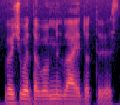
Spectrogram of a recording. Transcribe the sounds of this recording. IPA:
ʋɐˈʒʲuɔdɐʋoːm ɪn ˈlˠɐɪdoːtʊʋʲɛs

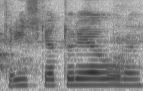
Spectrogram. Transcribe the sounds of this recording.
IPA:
ˈtʲrʲiːs kʲɛtʊˈrʲɪ ˈɛʊrɐɪ

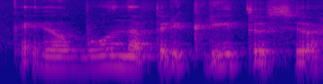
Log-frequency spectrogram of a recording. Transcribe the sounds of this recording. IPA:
ˈkɐɪ ˈjɛʊ ˈbuːnɐ pʲrʲɪˈkrʲiːtʊsʲʊ

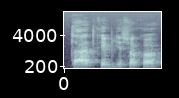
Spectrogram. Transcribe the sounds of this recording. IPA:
ˈtɐt ˈkɜbʲɡʲɪ ˈsoːkoː

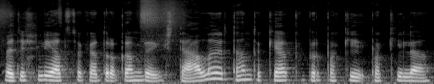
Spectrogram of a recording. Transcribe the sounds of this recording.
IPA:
bʲɛt ɪʃʲˈlʲiɛt ˈtoːkʲ kʲɛtoːrˈkɐmʲpʲɛ ɐɪkʃʲˈtʲæːlˠɐ ɪr ˈtʲɛ tʊˈkʲiɛ ˈkɐɪp ɪr pɐˈkʲɛɪ pɐkʲɪˈlˠɐ

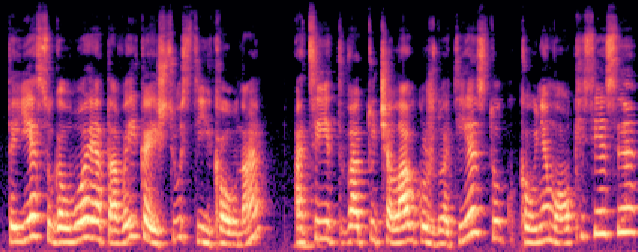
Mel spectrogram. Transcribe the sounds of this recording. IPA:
tɐɪ ˈjiɛ sʊɡɐlˠˈʋoːjɛ tɑː ˈʋɐɪkɑː ɪʃʲˈsʲuːsʲtʲɪ iː ˈkɐʊnɑː ɐtʲˈsʲɛɪt ˈʋɐ ˈtʊ ˈt͡ʃʲɛ ˈlˠɐʊk ʊʒduɔˈtʲiɛs ˈtʊ kɐʊˈnʲɛ ˈmoːkʲiːsʲiɛsʲɪ

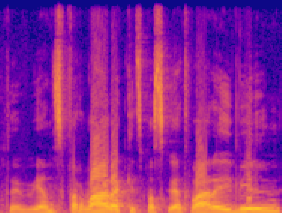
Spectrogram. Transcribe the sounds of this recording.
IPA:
ˈtɜ ˈʋʲiɛns pɐrˈʋɑːrɐ ˈkʲiːts pɐsˈkʊɪ ɐtˈʋɑːrɐ ɪ ˈʋʲiːlʲnʲ

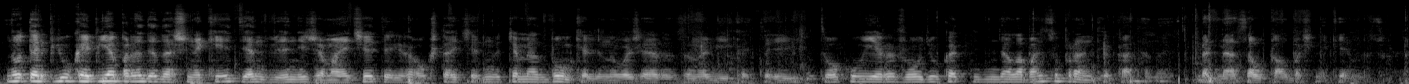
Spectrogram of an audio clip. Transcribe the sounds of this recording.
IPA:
ˈnʊ tʲɛrp ˈjuː kɐɪp ˈjiɛ ˈprɑːdʲɛdɐ ʃʲnʲɛˈkʲeːt ˈtʲɛn ʋʲiɛˈnʲɪ ʒʲɛˈmɐɪt͡ʃʲɛɪ ˈtɐɪ ɐʊkʃˈtɐɪt͡ʃʲɛɪ ˈnʊ t͡ʃʲɛ ˈmʲɛs ˈbʊʋʊm kʲɛˈlʲɪ nʊʋɐˈʒʲæːʋʲɛ zɐnɐˈʋʲiːkɐɪ ˈtɐɪ ˈtoːkuː iːˈrɐ ˈʒoːd͡ʒʲuː ˈkɐt ɪ nʲɛlˠɐˈbɐɪ sʊprɐnʲˈtʲɪ ˈkɑː tʲɛˈnɐɪ bʲɛt ˈmʲɛs ˈsɑːʋʊ kɐlˠˈbɐ ʃʲnʲɛˈkʲeːjoːm ˈʋʲɪsʊr

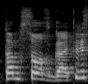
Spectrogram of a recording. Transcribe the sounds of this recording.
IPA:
tɐmˈsoːs ˈɡɑːtʲʋʲɪ

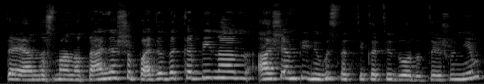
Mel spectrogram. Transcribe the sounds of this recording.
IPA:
tɐɪ ˈɑːnɐs ˈmɐn ɐˈtɑːnʲɛʃɐ ˈpɑːdʲɛdɐ kɐˈbʲiːnoːn ˈɐʃ ˈjɛm ˈpʲiːnʲɪɡʊs ˈtʲɪk ɐtʲɪˈduɔdʊ ˈtɐɪ ʃʊˈnʲɪm

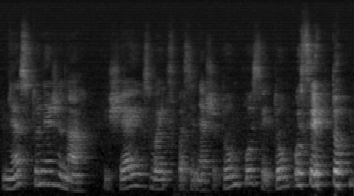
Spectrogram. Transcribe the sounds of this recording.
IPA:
ˈnʲɛs tʊ nʲɛʒʲeːˈnɑː ɪʃʲˈɛːjʊs ˈʋɐɪks pɐsʲɪˈnʲɛʃ ˈɪ ˌtoːn ˈpʊsʲɛ ˈɪ ˌtoːn ˈpʊsʲɛ ˈɪ ˌtoːn

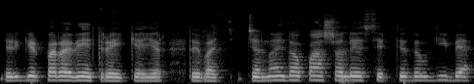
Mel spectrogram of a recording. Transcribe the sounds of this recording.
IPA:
ˈɪrʲɡʲɪ pɐrɐˈʋʲeːt ˈrɐɪkʲɛ ɪr ˈtɐɪ ˈʋɐt ˈt͡ʃʲɛ nʊˈɛɪdɐʋoː ˈpɑːʃɐlʲeːs ɪr ˈtʲɪ dɐʊˈɡʲiːbʲɛ

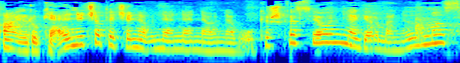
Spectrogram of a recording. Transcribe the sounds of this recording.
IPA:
ɐɪ rʊˈkʲɛlʲnʲɪt͡ʃʲɛ t͡ʃʲɛ tɐɪ t͡ʃʲɛ ˈnʲɛ ˈnʲɛ nʲɛ ˈnʲɛ nʲɛ ˈʋoːkʲɪʃkɐs jɛʊ nʲɛ ɡʲɛrmɐˈnʲɪzmɐs

